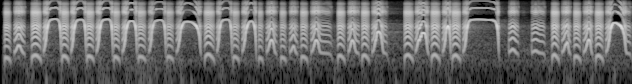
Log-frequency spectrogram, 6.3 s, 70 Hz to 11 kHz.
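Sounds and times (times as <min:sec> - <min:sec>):
squeaky toy pig: 0:00.0 - 0:06.3.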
